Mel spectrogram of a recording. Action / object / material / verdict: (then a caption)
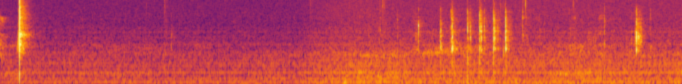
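tap / plastic pocket calculator / plastic / none. Fingertips and nails tap and scratch the casing and rubber keys of a small, hollow, grey-silver plastic handheld pocket calculator with a flip-up lid, and a thin pin-like tool scratches its ridged side edge. One sharp, bright click is followed by a quiet pause, then a quick run of light, dry ticks and one last tap. The clicks are crisp and die away instantly over a faint steady hum.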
